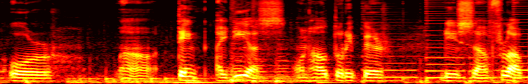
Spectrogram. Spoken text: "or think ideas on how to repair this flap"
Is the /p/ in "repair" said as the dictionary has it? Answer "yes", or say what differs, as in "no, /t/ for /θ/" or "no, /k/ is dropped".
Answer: yes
